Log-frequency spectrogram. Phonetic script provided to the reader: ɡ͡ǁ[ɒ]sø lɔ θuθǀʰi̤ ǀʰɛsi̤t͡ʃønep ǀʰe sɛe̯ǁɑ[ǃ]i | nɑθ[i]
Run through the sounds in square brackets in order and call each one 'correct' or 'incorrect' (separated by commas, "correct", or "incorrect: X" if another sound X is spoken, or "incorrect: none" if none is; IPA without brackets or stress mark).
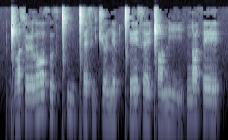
incorrect: ɑ, incorrect: n̪, incorrect: e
